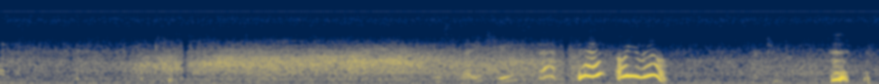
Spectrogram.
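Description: A person laughing loudly in several short hooting bursts that rise and fall in pitch, past the middle; before that, a soft steady rushing noise.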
